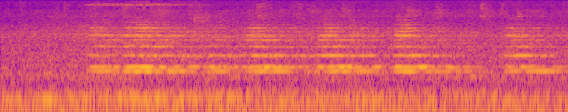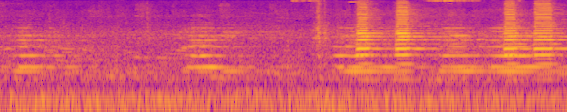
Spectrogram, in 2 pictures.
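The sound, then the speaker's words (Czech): Vehicle horns blare almost continuously over a low, rumbling bed of engine noise, with a few sharper honks cutting in near the end, from a traffic jam on the way out of a city. “Obtížně se dopravní zácpou prodíráme ven z města.”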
